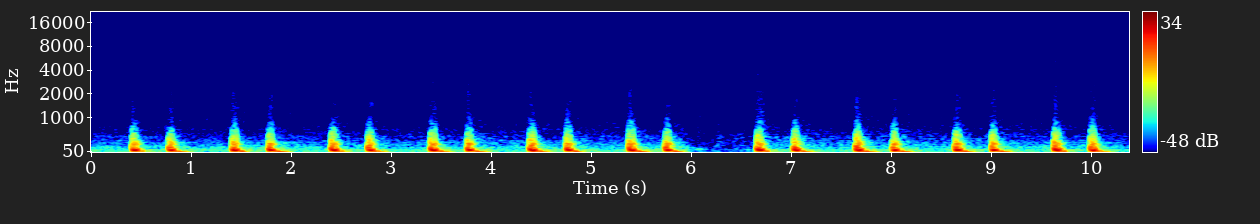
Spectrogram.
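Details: Normal heart sounds demonstrated for clinical ear training, covering S1, S2, S3 and S4. Regular, clean lub-dub at about 60 beats a minute with no added noise between beats.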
